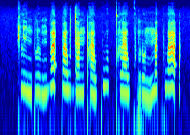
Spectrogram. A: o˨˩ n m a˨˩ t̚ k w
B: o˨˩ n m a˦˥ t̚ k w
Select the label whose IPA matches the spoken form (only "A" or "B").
B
